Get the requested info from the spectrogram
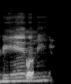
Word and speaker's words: Bieniemy: Eric Bieniemy. – Bieniemy.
